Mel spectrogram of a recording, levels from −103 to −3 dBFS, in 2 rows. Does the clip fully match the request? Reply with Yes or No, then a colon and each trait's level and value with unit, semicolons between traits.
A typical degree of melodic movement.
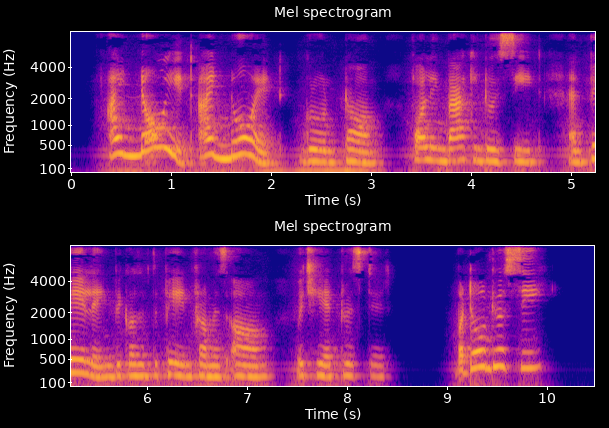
Yes: average, 4.5 semitones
